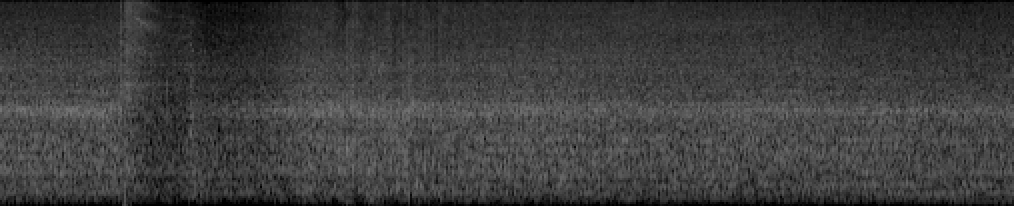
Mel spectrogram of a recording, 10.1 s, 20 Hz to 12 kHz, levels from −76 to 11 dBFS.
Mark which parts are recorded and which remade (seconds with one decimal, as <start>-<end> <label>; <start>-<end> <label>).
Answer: 0.0-3.3 recorded; 3.3-4.5 remade; 4.5-10.1 recorded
